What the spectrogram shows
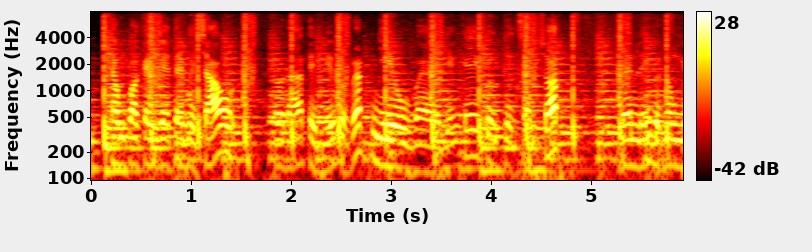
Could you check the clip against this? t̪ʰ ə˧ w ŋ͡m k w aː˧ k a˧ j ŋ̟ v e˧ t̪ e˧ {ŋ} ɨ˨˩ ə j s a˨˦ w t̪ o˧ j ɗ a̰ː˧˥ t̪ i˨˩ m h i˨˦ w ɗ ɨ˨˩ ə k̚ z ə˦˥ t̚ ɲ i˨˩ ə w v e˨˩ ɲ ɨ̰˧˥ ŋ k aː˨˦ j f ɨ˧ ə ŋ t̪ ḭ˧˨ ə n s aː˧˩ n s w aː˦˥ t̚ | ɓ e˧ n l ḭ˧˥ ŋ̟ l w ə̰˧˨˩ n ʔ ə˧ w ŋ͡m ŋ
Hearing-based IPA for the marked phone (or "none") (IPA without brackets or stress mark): m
